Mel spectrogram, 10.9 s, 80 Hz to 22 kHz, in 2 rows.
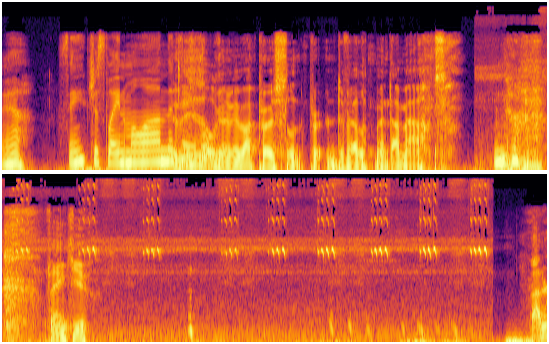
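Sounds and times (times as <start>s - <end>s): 
speech: 0.0s - 6.5s
crickets chirping: 4.8s - 10.4s
laughter: 4.9s - 6.4s, 7.2s - 7.7s, 8.5s - 10.2s.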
